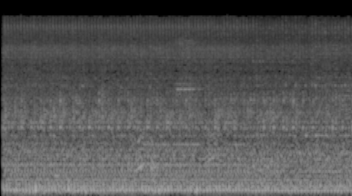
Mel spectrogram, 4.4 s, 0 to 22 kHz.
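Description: Kubota B2441 compact tractor's three-cylinder diesel engine idling steadily.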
